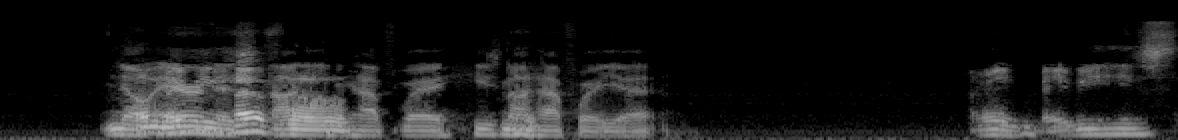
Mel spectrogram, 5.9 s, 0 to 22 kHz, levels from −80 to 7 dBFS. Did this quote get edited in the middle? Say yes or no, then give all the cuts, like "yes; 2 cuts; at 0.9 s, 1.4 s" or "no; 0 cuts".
no; 0 cuts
